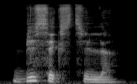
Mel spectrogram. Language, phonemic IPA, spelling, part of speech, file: French, /bi.sɛk.stil/, bissextil, adjective, LL-Q150 (fra)-bissextil.wav
- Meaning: bissextile, leap year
